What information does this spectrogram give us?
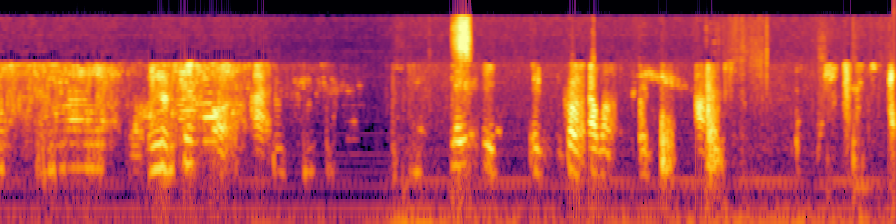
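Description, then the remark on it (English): Speech over a narrow, tinny phone line that keeps breaking up, with words chopped into fragments and sudden dropouts into near silence before the voice cuts back in. “You were sounding quite clear, and then all of a sudden there are cuts and interruptions.”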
